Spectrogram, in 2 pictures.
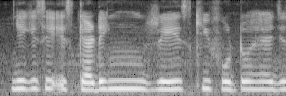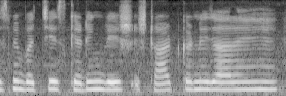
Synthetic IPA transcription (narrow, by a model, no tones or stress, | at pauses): jekɪsiʔɪskɛːɖɪ̃ŋɡɾeːskifoːʈoɦɛd͡ʒɪsmẽbɐtːʃeskɛːɖɪ̃ŋɡɾeːssʈaːɾʈkɐɾned͡ʒaːɾɐɦeɦɛ̃ː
